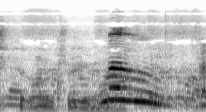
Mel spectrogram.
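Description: A short, high-pitched call about a second in, rising briefly and then gliding down over roughly half a second, after a few faint vocal sounds.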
